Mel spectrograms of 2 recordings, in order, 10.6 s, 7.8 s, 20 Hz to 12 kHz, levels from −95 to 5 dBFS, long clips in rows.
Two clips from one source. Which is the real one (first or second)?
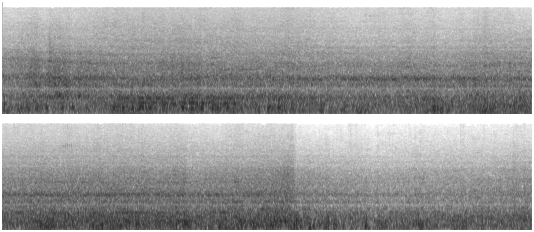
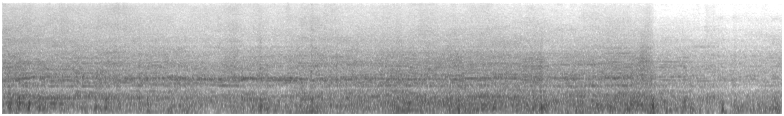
first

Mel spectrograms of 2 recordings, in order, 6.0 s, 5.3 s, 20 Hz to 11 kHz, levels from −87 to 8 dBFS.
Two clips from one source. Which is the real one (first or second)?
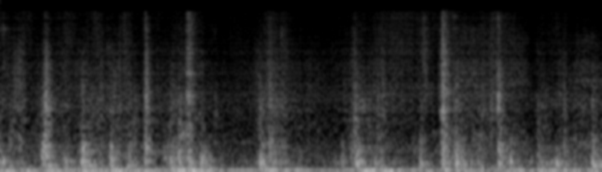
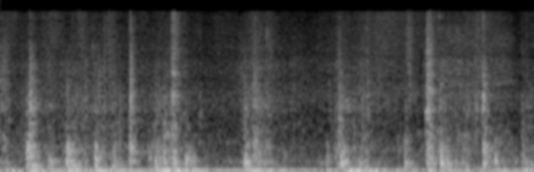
second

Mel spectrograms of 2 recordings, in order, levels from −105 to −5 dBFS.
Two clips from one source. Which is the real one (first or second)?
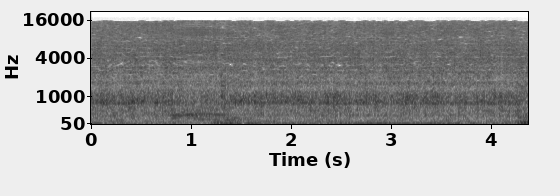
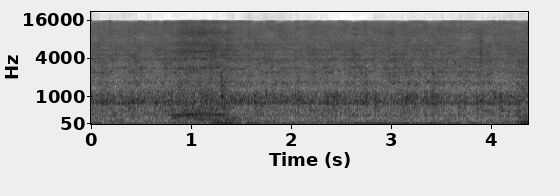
first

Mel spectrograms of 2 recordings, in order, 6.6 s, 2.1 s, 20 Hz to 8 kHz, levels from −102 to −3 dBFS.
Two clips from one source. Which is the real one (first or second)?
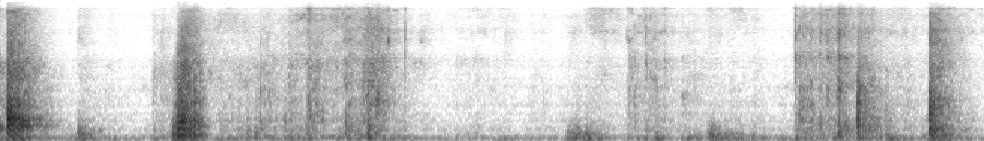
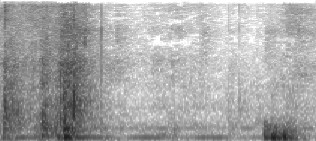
second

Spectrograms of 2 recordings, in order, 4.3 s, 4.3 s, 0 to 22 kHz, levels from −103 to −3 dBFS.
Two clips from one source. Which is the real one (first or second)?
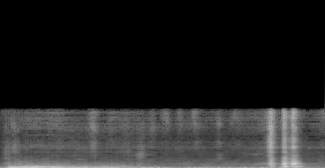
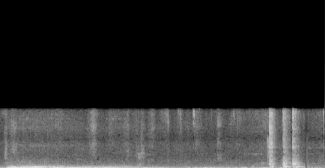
second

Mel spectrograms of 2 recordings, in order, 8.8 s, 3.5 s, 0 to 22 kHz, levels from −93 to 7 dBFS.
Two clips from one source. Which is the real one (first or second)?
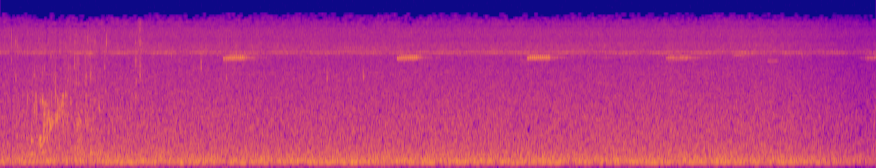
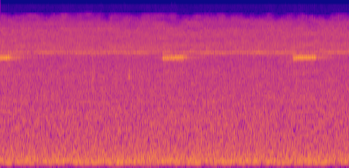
first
